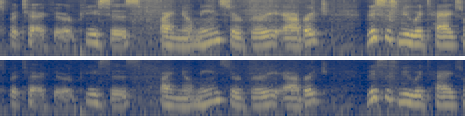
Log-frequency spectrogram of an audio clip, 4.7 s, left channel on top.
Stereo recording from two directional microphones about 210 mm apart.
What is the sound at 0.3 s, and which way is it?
Speech, 10° left (ahead or behind).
